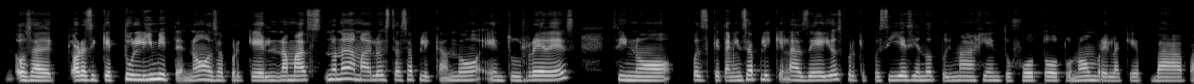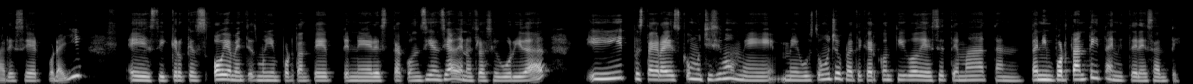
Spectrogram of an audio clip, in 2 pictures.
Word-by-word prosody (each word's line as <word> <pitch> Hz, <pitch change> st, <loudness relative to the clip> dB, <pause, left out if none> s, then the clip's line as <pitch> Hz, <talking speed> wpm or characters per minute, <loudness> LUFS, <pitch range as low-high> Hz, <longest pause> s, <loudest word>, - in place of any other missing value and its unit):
O 195 Hz, -, +5 dB
sea, 180 Hz, -2 st, +4 dB, 0.2 s
ahora 200 Hz, +1 st, +7 dB
sí 210 Hz, -1 st, -2 dB
que 200 Hz, -, +3 dB
tu 205 Hz, +5 st, +2 dB
límite, 230 Hz, +2 st, +5 dB
¿no? 215 Hz, +3 st, +1 dB
O 205 Hz, -, +2 dB
sea, 190 Hz, -1 st, -2 dB
porque 185 Hz, 0 st, -1 dB
el 180 Hz, 0 st, 0 dB
no 195 Hz, -, +2 dB
más 200 Hz, 0 st, +2 dB
no 230 Hz, +1 st, +2 dB
nada 255 Hz, 0 st, +4 dB
más 205 Hz, -1 st, 0 dB
lo 210 Hz, -, +1 dB
estás 205 Hz, -1 st, -4 dB
aplicando 195 Hz, 0 st, -2 dB
en 190 Hz, -1 st, -4 dB
tus 185 Hz, 0 st, -4 dB
redes, 205 Hz, +9 st, +3 dB, 0.3 s
sino, 185 Hz, -3 st, +2 dB
pues, 200 Hz, -1 st, -4 dB
que 195 Hz, -, -5 dB
también 180 Hz, +1 st, -2 dB
se 220 Hz, -, +3 dB
aplique 215 Hz, -1 st, -4 dB
en -, -, -7 dB
las 195 Hz, -2 st, 0 dB
de 190 Hz, 0 st, +2 dB
ellos, 210 Hz, +4 st, +1 dB
porque 210 Hz, -4 st, -9 dB
pues 180 Hz, -1 st, -9 dB
sigue 195 Hz, 0 st, +2 dB
siendo 195 Hz, 0 st, -2 dB
tu 190 Hz, -, -13 dB
imagen, 185 Hz, +1 st, -3 dB
tu 170 Hz, -1 st, -8 dB
foto, 180 Hz, +1 st, 0 dB
tu -, -, -8 dB
nombre, 185 Hz, -1 st, 0 dB
la 175 Hz, -1 st, -4 dB
que 175 Hz, -1 st, -8 dB
va 175 Hz, 0 st, +1 dB
a -, -, 0 dB
aparecer 175 Hz, 0 st, -5 dB
por -, -, -5 dB
allí. 385 Hz, +8 st, 0 dB, 0.4 s
Eh, 190 Hz, -2 st, +2 dB
sí, 180 Hz, 0 st, -2 dB
creo 190 Hz, 0 st, -2 dB
que 195 Hz, -, -2 dB
es, 185 Hz, -, -6 dB
obviamente, 220 Hz, -4 st, +5 dB
es -, -, -8 dB
muy 190 Hz, 0 st, -1 dB
importante 180 Hz, 0 st, -3 dB
tener 175 Hz, 0 st, -1 dB
esta 180 Hz, +1 st, -2 dB
conciencia 210 Hz, +5 st, -1 dB
de 215 Hz, -, +1 dB
nuestra 180 Hz, -1 st, -2 dB
seguridad 180 Hz, 0 st, +1 dB, 0.4 s
y 265 Hz, +4 st, +2 dB
pues 250 Hz, -4 st, -2 dB
te 220 Hz, -, +2 dB
agradezco 210 Hz, +2 st, +3 dB
muchísimo. 245 Hz, +3 st, 0 dB
Me 185 Hz, -5 st, -2 dB
me 200 Hz, -5 st, -3 dB
gustó 195 Hz, +3 st, -3 dB
mucho 250 Hz, +2 st, +2 dB
platicar 200 Hz, -1 st, -2 dB
contigo 210 Hz, 0 st, -2 dB
de 200 Hz, -1 st, +2 dB
ese 190 Hz, +2 st, -3 dB
tema 200 Hz, +1 st, -3 dB
tan 175 Hz, -2 st, -7 dB
tan 210 Hz, +1 st, +4 dB
importante 215 Hz, +5 st, +4 dB
y 290 Hz, -, -3 dB
tan 215 Hz, -5 st, -3 dB
interesante. 175 Hz, -2 st, -4 dB
195 Hz, 215 wpm, -21 LUFS, 180-210 Hz, 0.4 s, ahora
